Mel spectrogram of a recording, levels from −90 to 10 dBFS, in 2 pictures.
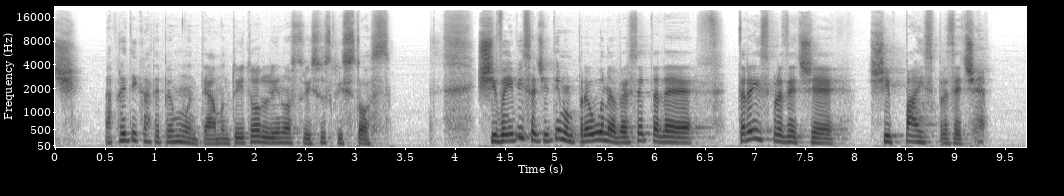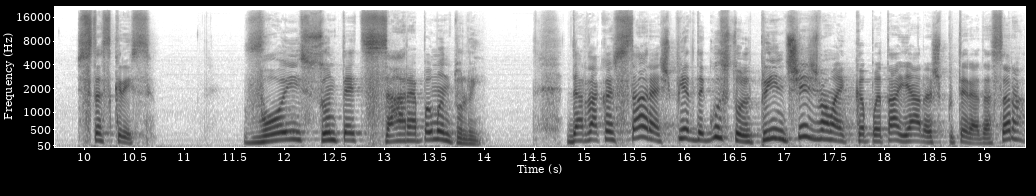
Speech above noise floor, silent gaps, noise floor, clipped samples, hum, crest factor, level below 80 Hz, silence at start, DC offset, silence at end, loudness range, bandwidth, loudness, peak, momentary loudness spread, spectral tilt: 41 dB; none; -56 dBFS; under 0.1%; none; 14 dB; -54 dBFS; 0 s; under 0.1%; 0 s; 6 LU; over 20 kHz; -15 LUFS; -2 dBFS; 12 LU; -4 dB/octave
